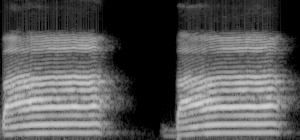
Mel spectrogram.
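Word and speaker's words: باء: পড়তে হবে আমরা বলব বাবা বা নিচে এক নুক্তা যুক্ত বা হরফটি এক আলিফ টেনে পড়তে হবে এবং বা হরফটি আমরা দেখেছিলাম যে বারিক বা পাতলা তথা এটা মুখ স্বাভাবিক রেখে পড়তে হয় এসবিএম মেথড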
